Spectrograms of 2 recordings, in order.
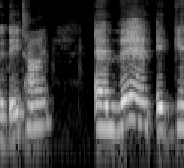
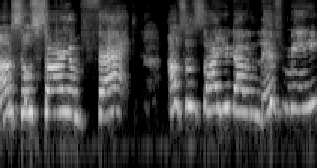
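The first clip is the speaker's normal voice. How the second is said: tearful, very high, slow, drawn-out sorry; 10 semitones higher than usual. Retelling apologizing to the nurses in shock trauma: retelling a tearful apology. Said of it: "I was crying".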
